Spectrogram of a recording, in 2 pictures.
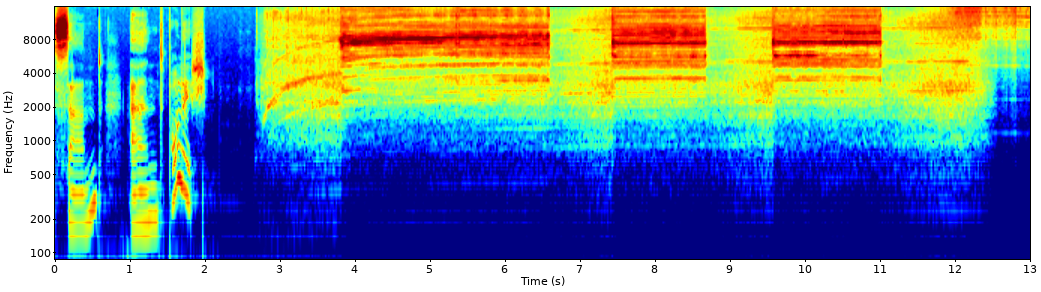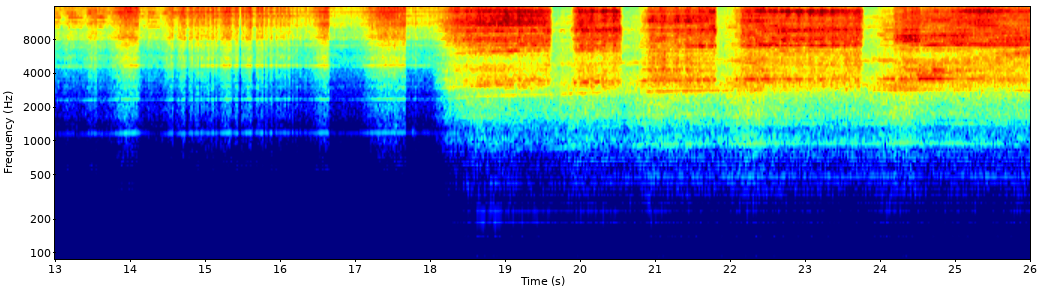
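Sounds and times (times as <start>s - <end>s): rotary tool whining: 2.7s - 4.2s.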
